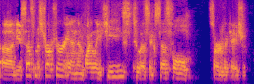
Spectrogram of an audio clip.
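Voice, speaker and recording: A Texas accent at a moderate pace, with very wide pitch swings. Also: man, fairly high pitch for a man. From Texas, Frisco area. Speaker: cybersecurity assessor. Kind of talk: webinar presentation. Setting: online webinar. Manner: many filler words (um, uh).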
